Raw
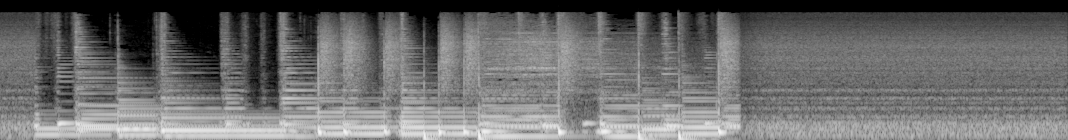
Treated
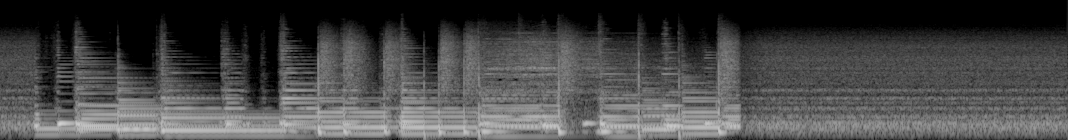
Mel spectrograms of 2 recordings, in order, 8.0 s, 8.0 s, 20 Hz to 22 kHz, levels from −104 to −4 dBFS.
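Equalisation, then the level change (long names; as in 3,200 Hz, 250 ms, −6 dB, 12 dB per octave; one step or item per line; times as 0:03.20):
high-pass filter 350 Hz 12 dB per octave
head-to-tape spacing loss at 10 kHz 32 dB
high-shelf EQ 5,800 Hz +12 dB
−6.5 dB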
